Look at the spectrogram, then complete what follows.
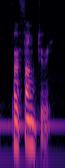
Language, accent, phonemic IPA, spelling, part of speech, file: English, US, /pɚˈfʌŋk.tɚ.i/, perfunctory, adjective, En-us-perfunctory.ogg
- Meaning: 1. Done only or merely to conform to a minimal standard or to fulfill a protocol or presumptive duty 2. Performed in a careless or indifferent manner as a thing of rote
